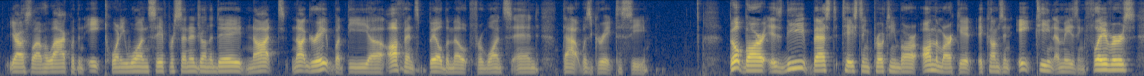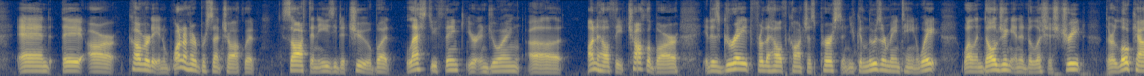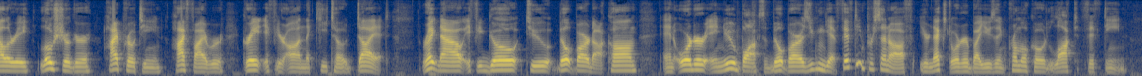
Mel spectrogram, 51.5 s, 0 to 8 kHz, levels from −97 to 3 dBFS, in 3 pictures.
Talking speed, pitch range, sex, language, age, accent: 155 wpm, 120-160 Hz, male, English, 30-49, American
